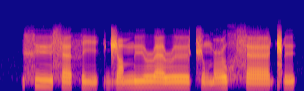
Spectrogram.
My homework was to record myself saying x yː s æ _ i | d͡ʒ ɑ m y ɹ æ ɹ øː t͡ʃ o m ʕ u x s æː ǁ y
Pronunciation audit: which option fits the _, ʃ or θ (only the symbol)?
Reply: θ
